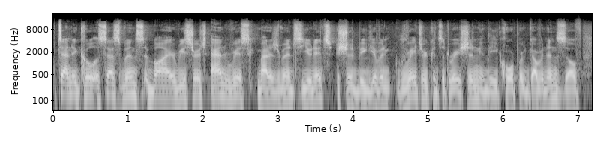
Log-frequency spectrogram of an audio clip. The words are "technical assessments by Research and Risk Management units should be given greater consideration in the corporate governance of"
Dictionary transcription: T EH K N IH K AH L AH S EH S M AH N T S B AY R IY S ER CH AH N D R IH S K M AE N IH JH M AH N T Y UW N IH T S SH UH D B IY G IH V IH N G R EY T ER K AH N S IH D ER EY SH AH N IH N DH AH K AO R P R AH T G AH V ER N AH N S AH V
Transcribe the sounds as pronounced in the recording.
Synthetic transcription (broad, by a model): T EH K N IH K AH L AH S EH S M AH N T S B AY R IY S ER CH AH N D R IH S K M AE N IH JH M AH N T Y UW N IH T S SH UH D B IY G IH V IH N G R EY T ER K AH N S IH D ER EY SH AH N IH N DH AH K AO R P R AH T G AH V ER N AH N S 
